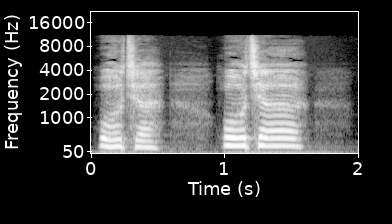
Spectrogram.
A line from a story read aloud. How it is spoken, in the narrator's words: I cried in a wild and frantic tone, like a madman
